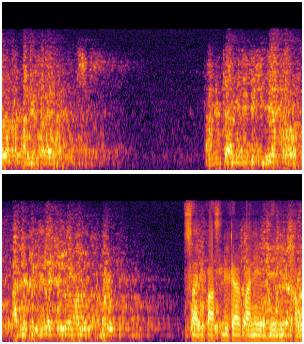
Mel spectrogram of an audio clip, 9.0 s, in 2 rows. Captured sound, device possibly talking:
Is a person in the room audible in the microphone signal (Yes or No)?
Yes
